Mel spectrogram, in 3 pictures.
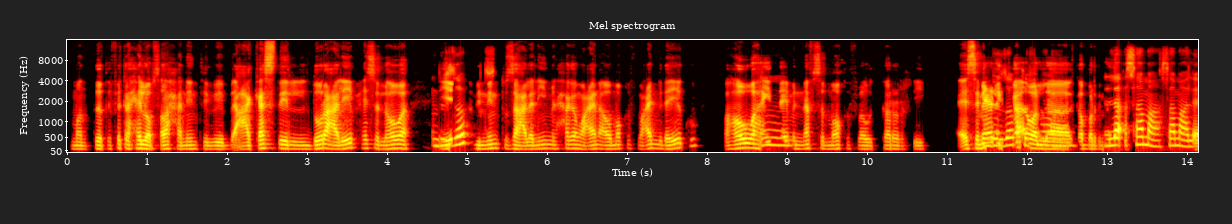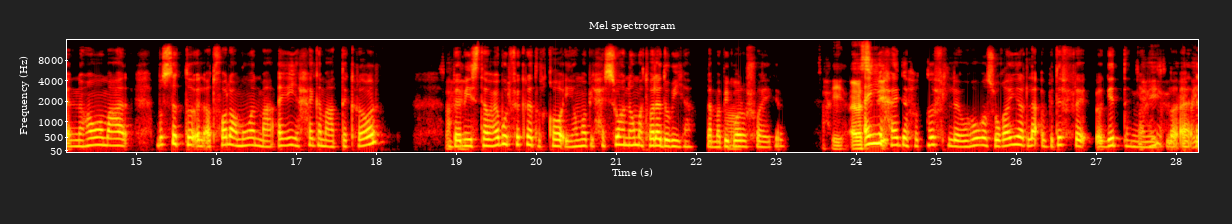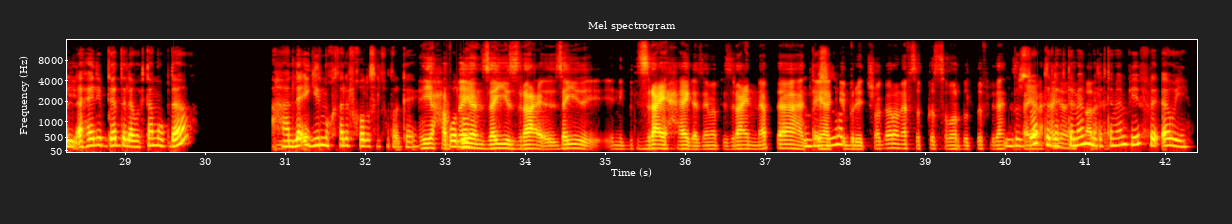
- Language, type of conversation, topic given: Arabic, podcast, إيه أول درس اتعلمته في بيت أهلك؟
- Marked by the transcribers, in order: none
